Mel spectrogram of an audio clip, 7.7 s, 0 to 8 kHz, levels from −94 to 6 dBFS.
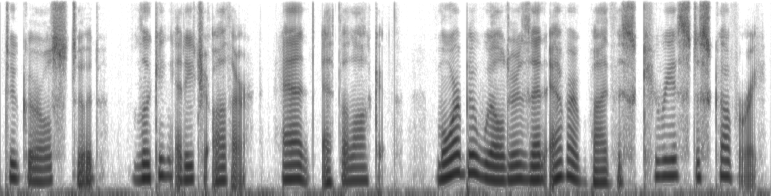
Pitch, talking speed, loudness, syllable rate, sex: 175 Hz, 155 wpm, -19 LUFS, 4.8 syllables/s, female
